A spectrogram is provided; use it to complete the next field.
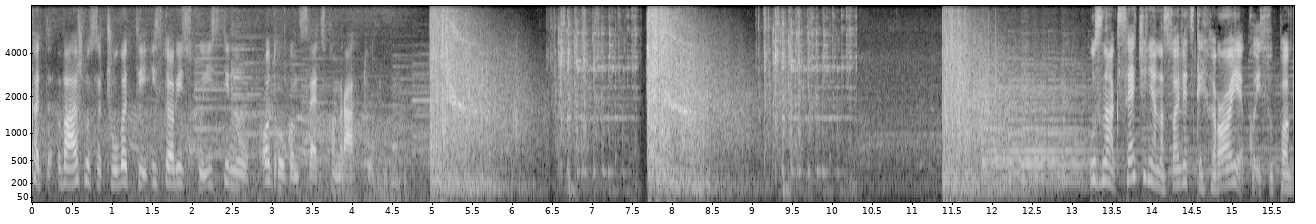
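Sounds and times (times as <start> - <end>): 
speech: 0.0 - 4.5, 13.2 - 15.7
artillery salute gunfire: 5.0 - 10.2, 11.4 - 12.4.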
